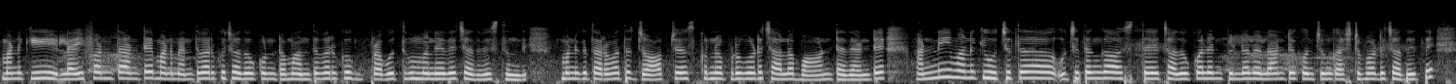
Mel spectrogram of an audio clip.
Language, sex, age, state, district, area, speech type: Telugu, female, 30-45, Andhra Pradesh, Vizianagaram, rural, spontaneous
